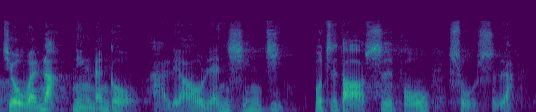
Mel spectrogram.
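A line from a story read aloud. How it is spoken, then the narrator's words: Plain. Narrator (Chinese): 他就问了这个三藏法师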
